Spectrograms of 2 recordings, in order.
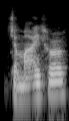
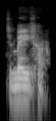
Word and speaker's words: Jamaica: I hear some people say Jamaica, maybe by looking at the spelling MAI, but don't say Jamaica, please say Jamaica, because if we say Jamaica, people might understand us, but it's not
